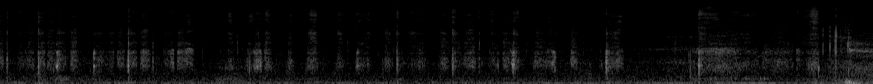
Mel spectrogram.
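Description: Marker pen scratching and squeaking on flip-chart paper as capital letters are written: a quick run of short strokes, then a longer drawn stroke near the end.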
